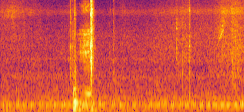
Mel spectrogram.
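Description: Car engine idling, a steady low hum heard inside the cabin, with one brief sharp sound a little under a second in.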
